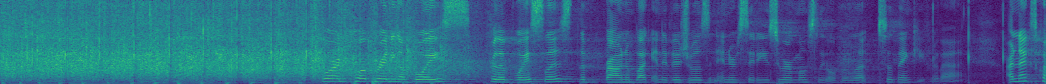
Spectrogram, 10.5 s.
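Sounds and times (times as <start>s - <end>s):
audience applause at a question-and-answer event in Colorado: 0.0s - 4.9s
speech: 3.2s - 10.4s.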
